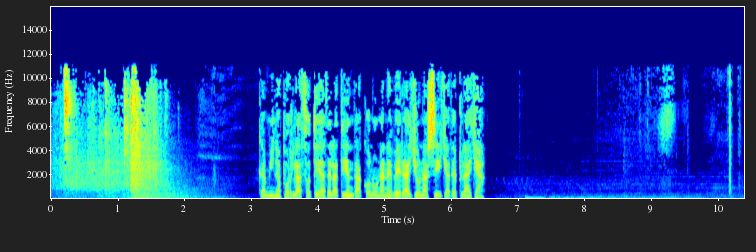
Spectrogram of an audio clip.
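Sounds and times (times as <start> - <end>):
metal roll-down shop shutter being pulled down: 0.0 - 2.4
speech: 3.1 - 6.6.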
